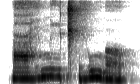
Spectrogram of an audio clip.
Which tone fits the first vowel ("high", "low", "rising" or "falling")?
rising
